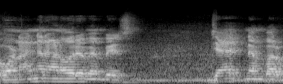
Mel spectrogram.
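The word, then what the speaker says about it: Jacques: ഈ ഗ്രൂപ്പിലെ ഓരോ അംഗത്തെയും ജാക്ക് എന്നാണ് വിളിക്കുന്നത്. ഫ്രാൻസിൽ ജാക്യുസ് എന്ന് എഴുതും, ജാക്ക് എന്ന് ഉച്ചരിക്കും.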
